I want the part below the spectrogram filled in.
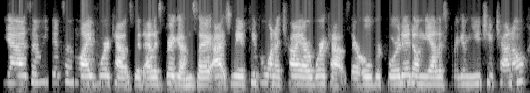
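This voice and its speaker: A woman's voice: mid-range voice, steady tone, fairly quick, hardly any pauses, no echo. A young British woman in her twenties, a ski coach, chatting casually on a video call with lots of fillers. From Britain. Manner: chatty, many "um" and "like" fillers, laughs often. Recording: dull lo-fi video call audio.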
